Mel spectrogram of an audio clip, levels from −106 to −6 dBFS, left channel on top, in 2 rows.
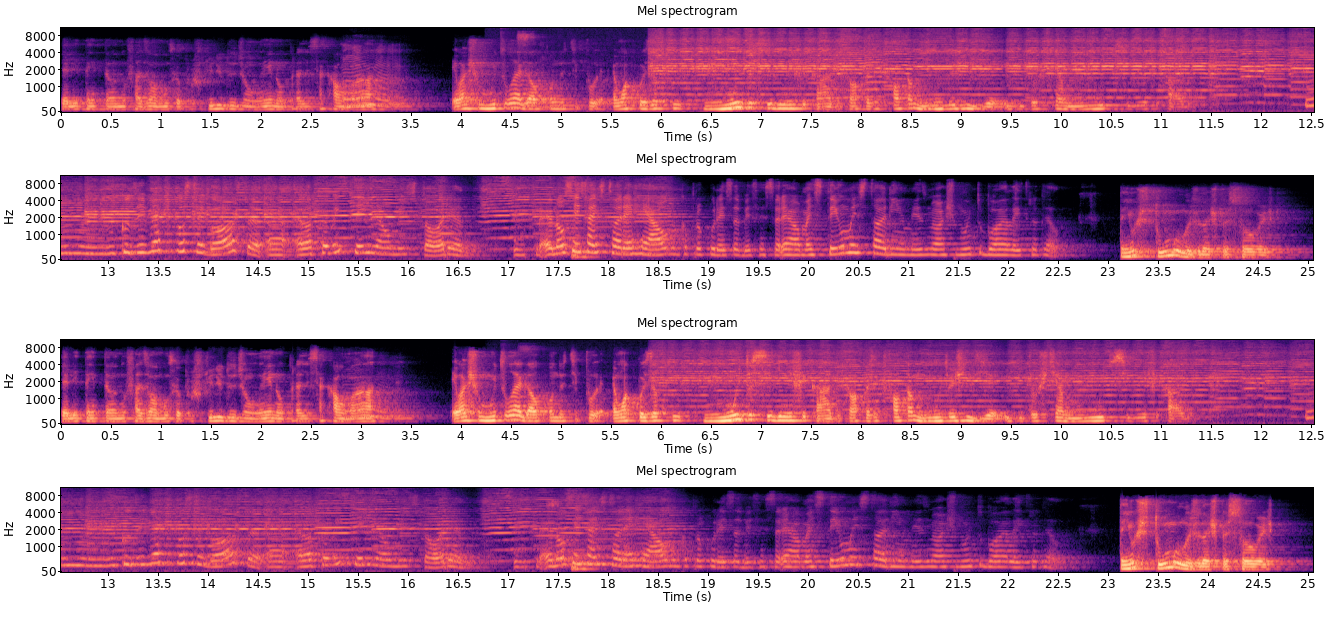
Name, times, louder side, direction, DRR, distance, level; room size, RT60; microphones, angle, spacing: voice 1, 0.0-3.1 3.9-11.3 23.1-24.6, right 4 dB, 85° right, 0.6 m, -23 dB
voice 2, 2.8-3.5 4.8-5.1 12.4-16.7 17.0-22.5, left 3 dB, 90° left, 0.9 m, -31 dB
sound 1, 4.2-4.3 5.9-18.7, left 5 dB, 45° left, 1.9 m, -32 dB
15.5 x 15.0 x 2.6 m
head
